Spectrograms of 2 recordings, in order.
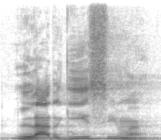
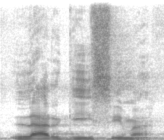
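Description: First: Said in the usual way. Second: Larguísima said slowly and stretched; drawn-out larguísima. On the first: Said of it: "repeats the word". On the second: Shown as a demonstration. Preacher tells the congregation how endless the cold night felt, stretching larguísima. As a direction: let larguísima drag on slowly, like the long night. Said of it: "stretches the word for emphasis".

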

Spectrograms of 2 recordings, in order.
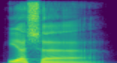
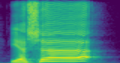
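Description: First: يشاء slow, ending on open aa; final hamza dropped. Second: First يشاء ends in a glottal stop; final hamza sounded. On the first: Teacher showing deletion, يشاء without final hamza. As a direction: leave the end of يشاء open, no catch. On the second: Teacher showing the original, final hamza sounded. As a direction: shut the throat at the end of يشاء. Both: Shown as a demonstration. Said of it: "تصير".

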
